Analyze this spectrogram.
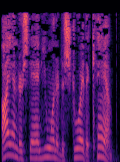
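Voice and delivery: high, angry yell. A narrator's reading. Annabeth yelling at Luke over the camp. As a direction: throw it at him hard. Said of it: "she yelled".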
